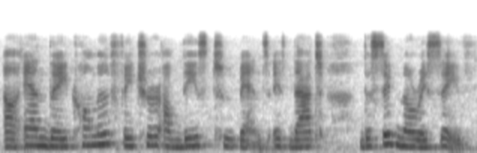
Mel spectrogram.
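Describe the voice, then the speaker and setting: A woman giving an unscripted product tutorial, explaining step by step in a halting, hesitant manner. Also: mid-range voice, low-quality recording. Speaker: product demonstrator.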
